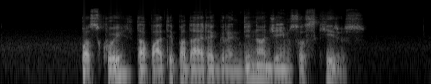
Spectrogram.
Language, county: Lithuanian, Vilnius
